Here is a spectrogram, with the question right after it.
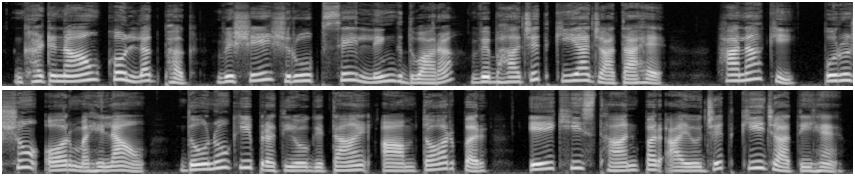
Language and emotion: Hindi, neutral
